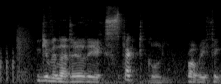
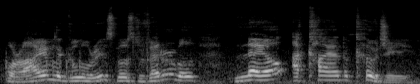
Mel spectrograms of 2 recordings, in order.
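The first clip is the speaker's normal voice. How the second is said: grand self-introduction; 6 semitones higher, 3 dB louder than usual. Acted. Nobleman grandly announces his name.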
